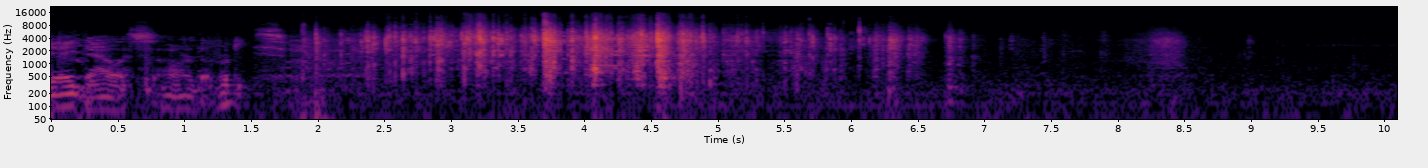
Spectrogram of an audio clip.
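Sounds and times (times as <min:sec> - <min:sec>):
foil wrapper tearing and crinkling: 0:01.9 - 0:06.8.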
